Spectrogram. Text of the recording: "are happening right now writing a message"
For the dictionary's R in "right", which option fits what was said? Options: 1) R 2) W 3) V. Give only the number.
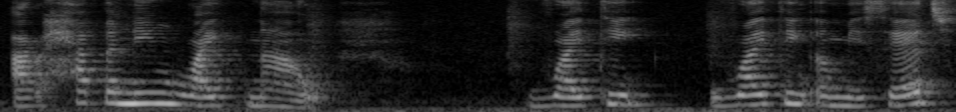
1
